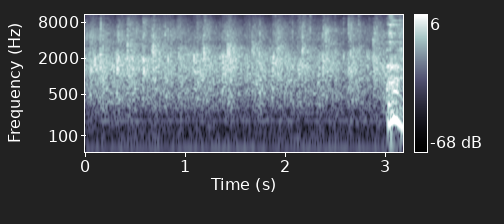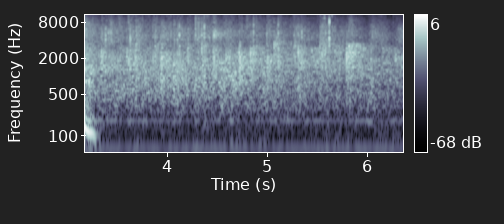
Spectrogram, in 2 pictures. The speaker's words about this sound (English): But could you maybe rise and show us who you are, and then we can welcome you? So let's welcome the Bruderhof community.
